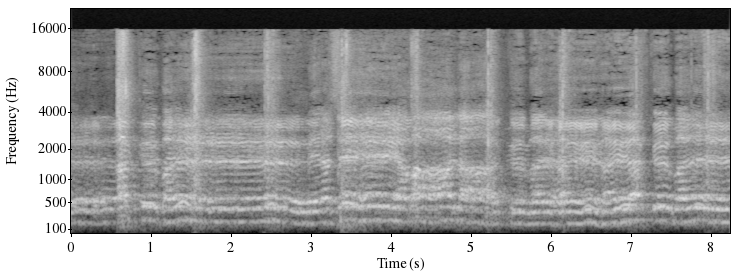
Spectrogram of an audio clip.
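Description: Men chanting a mournful nauha, with a sharp, even slap of hands on bare chests (matam) a little under once a second keeping the beat.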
